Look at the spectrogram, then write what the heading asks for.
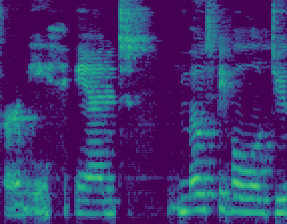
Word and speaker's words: ERMI: a test called the ERMI, and it's ERMI, pronounced ERMI.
